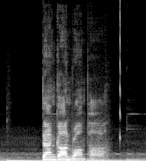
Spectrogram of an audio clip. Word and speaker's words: Danganronpa: You say all the A's the same as the last one. Danganronpa. Okay, so that is how you say it.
